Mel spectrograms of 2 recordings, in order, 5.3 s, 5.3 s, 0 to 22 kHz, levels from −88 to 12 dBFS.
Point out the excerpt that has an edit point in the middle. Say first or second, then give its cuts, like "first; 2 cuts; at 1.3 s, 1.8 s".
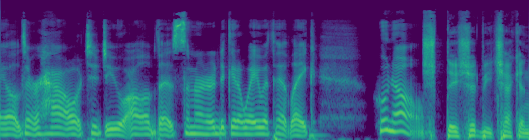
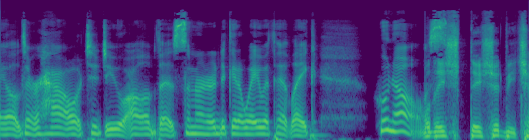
first; 1 cut; at 4.2 s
